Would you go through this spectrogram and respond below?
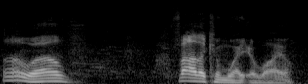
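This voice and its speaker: A man's voice: medium pitch, huge pitch swings, a little slow, full character voice. A man playing a good-natured, hesitant young blacksmith's son in a video game cutscene. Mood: reluctant.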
